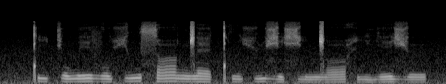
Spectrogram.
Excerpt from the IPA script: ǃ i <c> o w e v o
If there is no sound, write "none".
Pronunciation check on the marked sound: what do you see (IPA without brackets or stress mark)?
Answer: c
